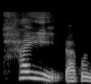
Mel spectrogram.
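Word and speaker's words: π: 원주율이라고 부르고 그것의 기호로는 자, 이러한 기호를 쓰고 읽을 때에는 파이라고 읽습니다.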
